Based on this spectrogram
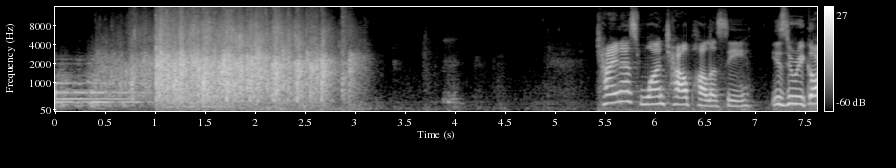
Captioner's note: applause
